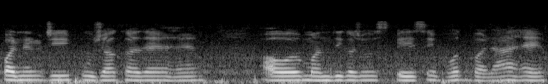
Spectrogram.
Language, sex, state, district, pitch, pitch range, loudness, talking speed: Hindi, female, Maharashtra, Mumbai Suburban, 190 Hz, 185-195 Hz, -17 LUFS, 165 wpm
